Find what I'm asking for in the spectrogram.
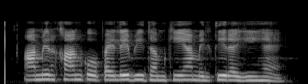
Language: Urdu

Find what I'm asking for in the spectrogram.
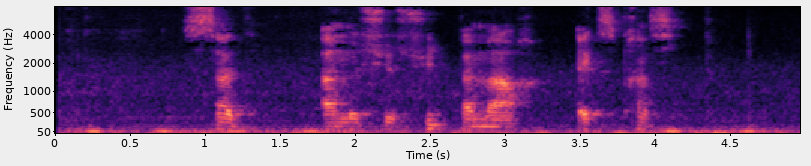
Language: French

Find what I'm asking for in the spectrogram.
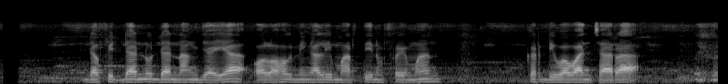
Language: Sundanese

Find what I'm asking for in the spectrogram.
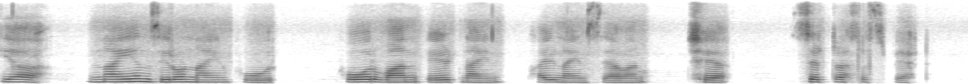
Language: Kashmiri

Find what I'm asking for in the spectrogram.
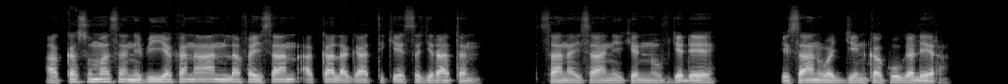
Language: Oromo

